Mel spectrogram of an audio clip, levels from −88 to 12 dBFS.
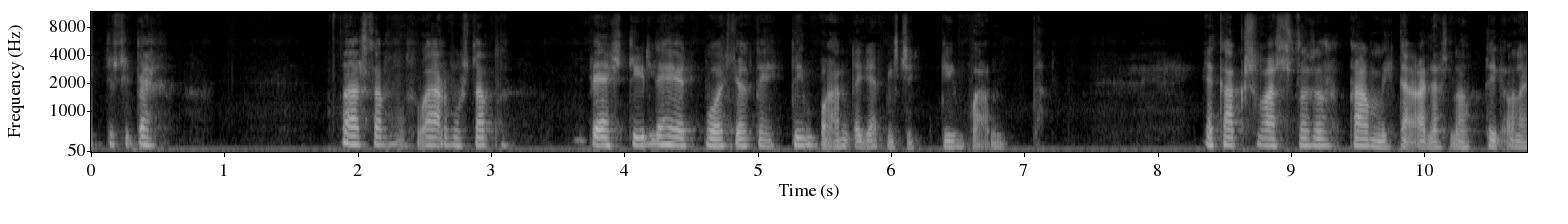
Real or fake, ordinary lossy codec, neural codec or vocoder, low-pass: fake; none; codec, 24 kHz, 3 kbps, HILCodec; none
